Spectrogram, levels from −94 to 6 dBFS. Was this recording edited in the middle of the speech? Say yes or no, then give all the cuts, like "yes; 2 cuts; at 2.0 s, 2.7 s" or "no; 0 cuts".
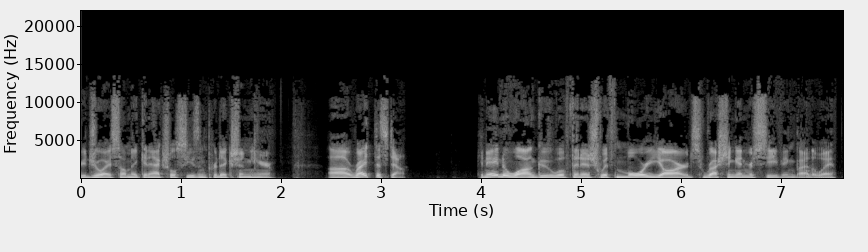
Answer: no; 0 cuts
